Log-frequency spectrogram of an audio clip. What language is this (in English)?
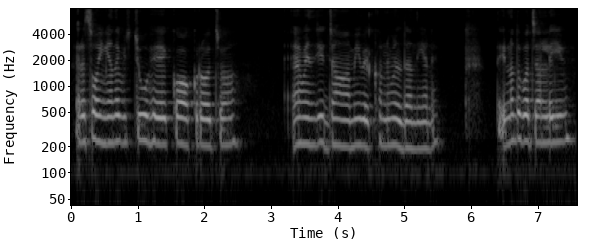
Punjabi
